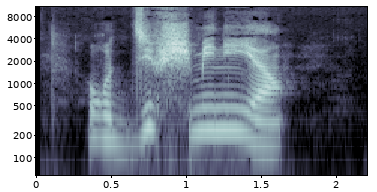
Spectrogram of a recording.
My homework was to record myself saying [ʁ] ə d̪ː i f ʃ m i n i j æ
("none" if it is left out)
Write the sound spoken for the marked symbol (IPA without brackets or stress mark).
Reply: ʁ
